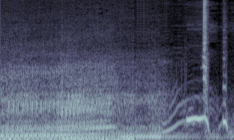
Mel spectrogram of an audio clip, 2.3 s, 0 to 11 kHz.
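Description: A KTM Super Duke 1290R motorcycle accelerates hard during a test ride, its loud, close engine roaring steadily before the pitch climbs sharply as it revs up through the throttle, ending with a few abrupt bursts.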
